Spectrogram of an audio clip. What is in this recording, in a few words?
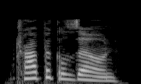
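"tropical zone", British English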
